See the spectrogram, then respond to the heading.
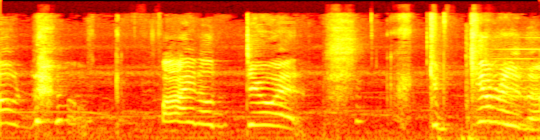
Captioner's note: sobs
